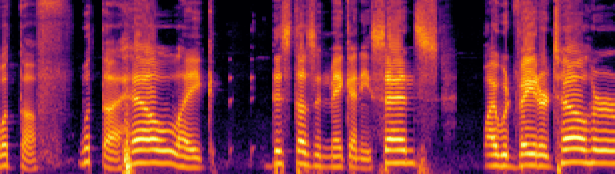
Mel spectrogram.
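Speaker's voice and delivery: normal talking voice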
